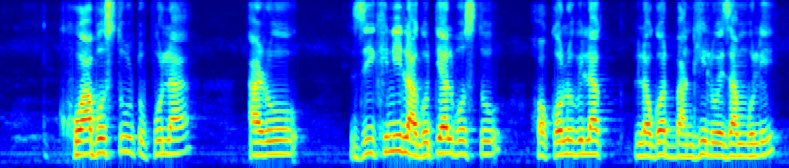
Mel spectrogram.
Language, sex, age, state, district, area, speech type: Assamese, female, 30-45, Assam, Lakhimpur, rural, spontaneous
